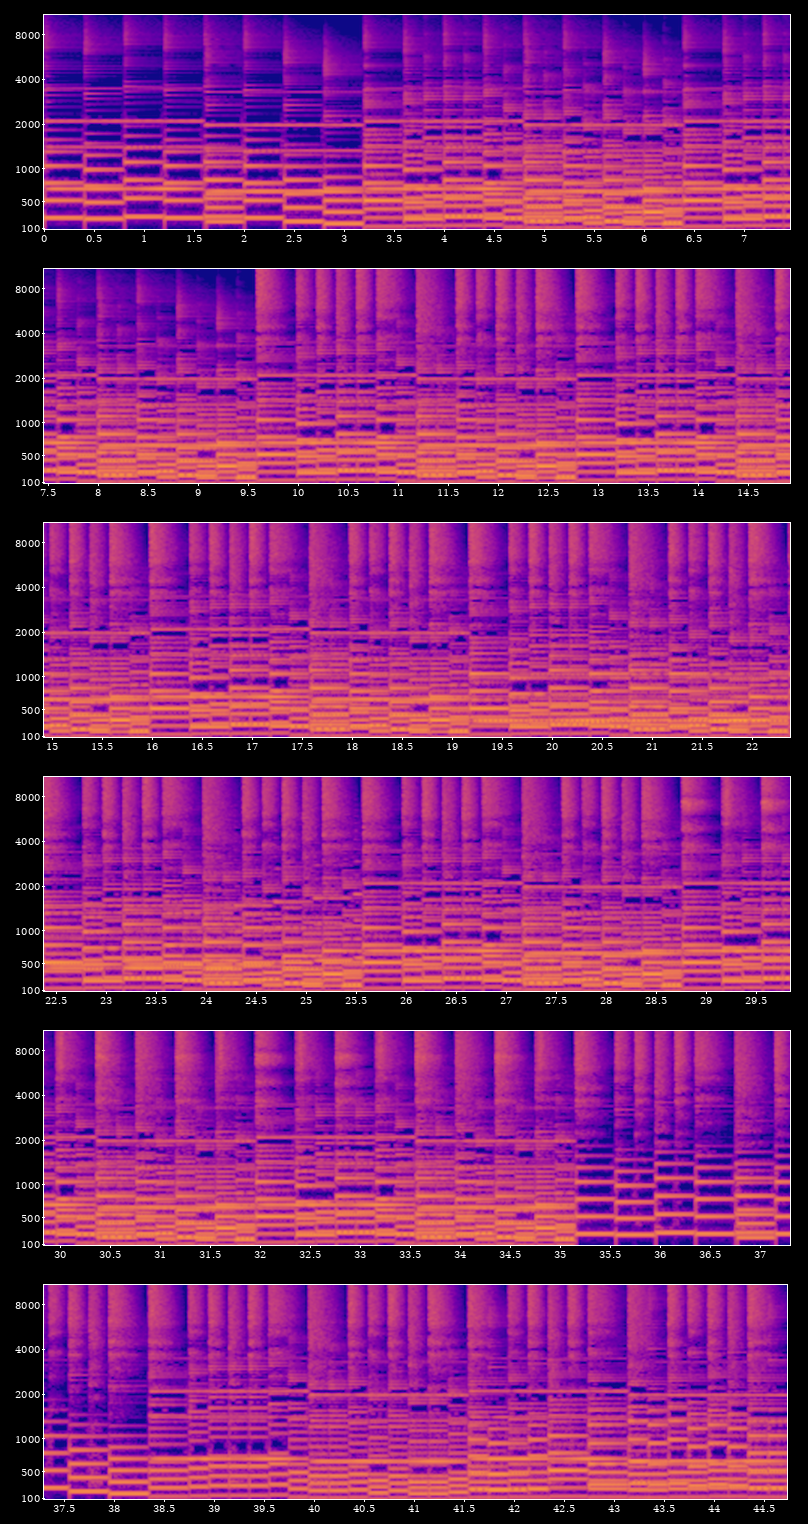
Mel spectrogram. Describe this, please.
suspenseful music
It is just suspenseful music
Sus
